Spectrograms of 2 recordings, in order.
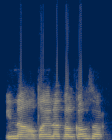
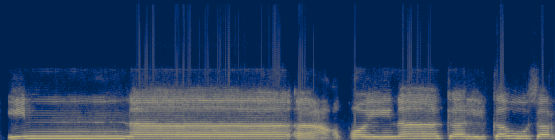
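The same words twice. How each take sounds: First: The consonant and the vowel are both said short. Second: A consonant is doubled and a vowel is lengthened. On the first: The speaker calls it wrong. "Dia bacanya" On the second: The speaker calls it right. "harusnya kan ada tasydid di situ, ada fa ada mad di situ"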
